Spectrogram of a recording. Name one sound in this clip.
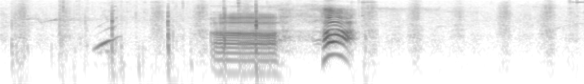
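A young girl talks cheerfully.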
